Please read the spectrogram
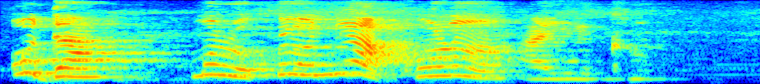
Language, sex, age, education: Yoruba, female, 30-45, tertiary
